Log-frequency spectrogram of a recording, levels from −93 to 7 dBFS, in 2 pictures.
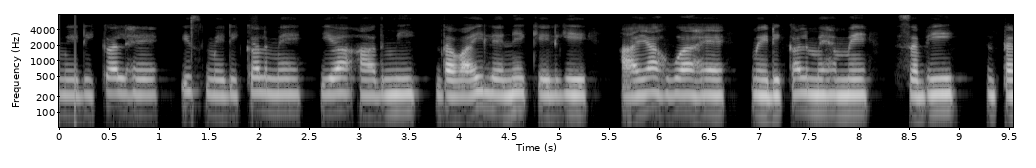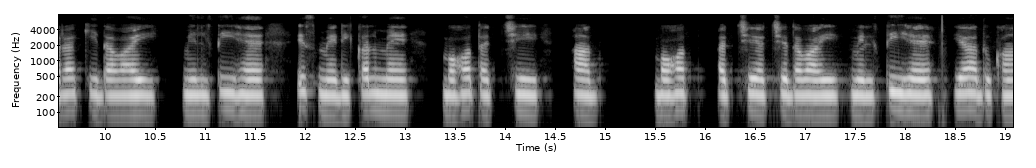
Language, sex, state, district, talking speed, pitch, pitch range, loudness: Hindi, female, Bihar, Lakhisarai, 115 wpm, 220 Hz, 215-230 Hz, -19 LUFS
